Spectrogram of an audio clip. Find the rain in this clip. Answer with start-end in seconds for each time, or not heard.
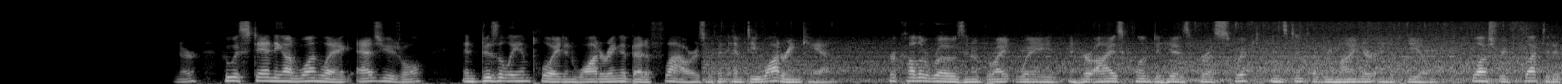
7.0-15.5.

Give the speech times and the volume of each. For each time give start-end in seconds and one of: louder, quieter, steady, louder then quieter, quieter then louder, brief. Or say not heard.
1.8-15.5 steady.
